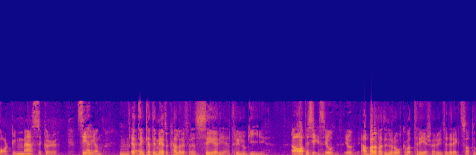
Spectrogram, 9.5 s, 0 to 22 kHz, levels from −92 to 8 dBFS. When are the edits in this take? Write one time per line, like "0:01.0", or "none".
0:02.6
0:03.3
0:04.6
0:08.5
